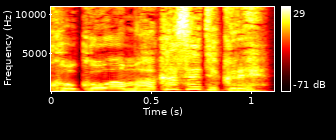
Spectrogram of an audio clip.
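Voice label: chant, Japanese; cless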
